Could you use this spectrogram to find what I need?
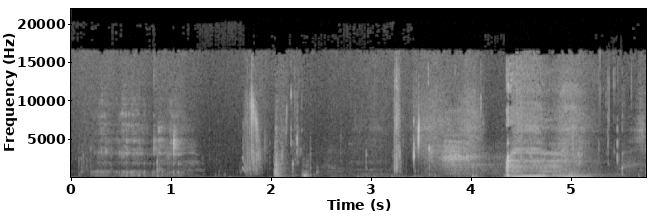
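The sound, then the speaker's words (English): Wet mouth noises and a few small clicks, then a louder slurping sip near the end as someone draws in a juicy drink, with a brief breathy follow-through. “Sounded more like a sip to me.”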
